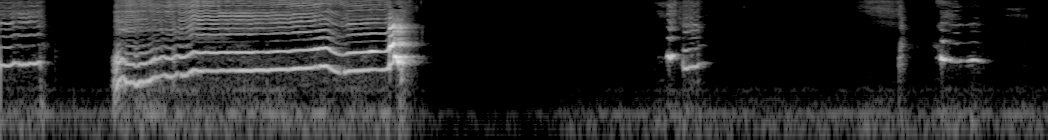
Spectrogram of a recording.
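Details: Puppy howling along to a violin: one long howl of about two seconds that climbs slowly and breaks upward at the end, followed by two short yelping whines.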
